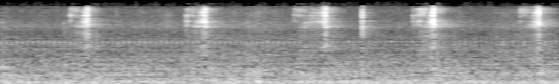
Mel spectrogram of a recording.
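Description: Normal scissors trimming long curly hair, giving crisp, close metallic snips at a steady, slightly irregular pace, about six distinct cuts over a soft, constant background hiss.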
